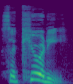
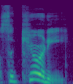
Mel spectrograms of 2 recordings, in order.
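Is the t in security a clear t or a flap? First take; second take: flap; flap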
